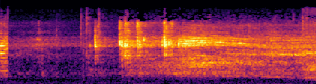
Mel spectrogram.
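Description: Skateboard clacking on a concrete floor: a sharp knock at the start, then a few more knocks about a second and a half in. A crowd's noise swells up after them and carries on steadily.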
